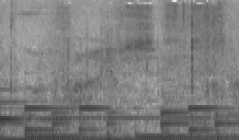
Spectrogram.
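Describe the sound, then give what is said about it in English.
Soft, repeated rubbing strokes on a tree to make it warm, a dry brushing scrape coming every fraction of a second, over steady sustained musical tones that shift pitch in gentle steps. “Rub the tree to make it warm. Rub, rub, rub.”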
